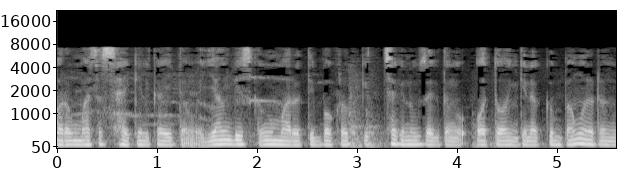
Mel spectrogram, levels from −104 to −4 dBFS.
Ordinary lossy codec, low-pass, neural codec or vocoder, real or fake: MP3, 32 kbps; 7.2 kHz; autoencoder, 48 kHz, 128 numbers a frame, DAC-VAE, trained on Japanese speech; fake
